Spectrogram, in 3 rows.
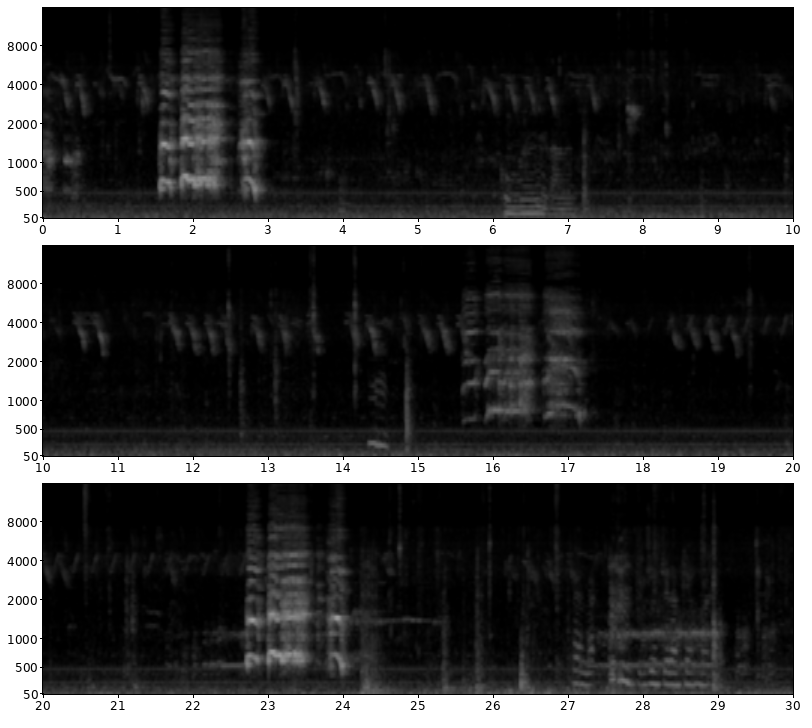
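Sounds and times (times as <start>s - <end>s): small bird chirping: 0.0s - 1.6s, 3.0s - 30.0s
rooster crowing: 1.6s - 3.0s, 15.6s - 17.4s, 22.6s - 25.4s.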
